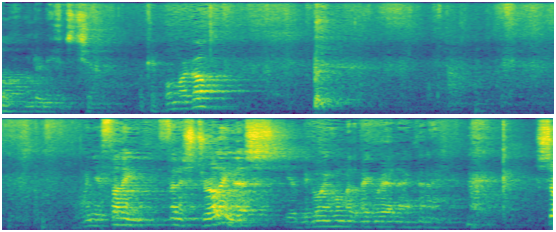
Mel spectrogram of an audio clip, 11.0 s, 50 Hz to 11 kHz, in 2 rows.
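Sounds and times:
shuffling on foam mats: 0.9s - 6.4s.

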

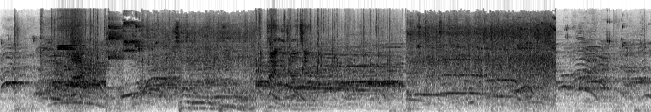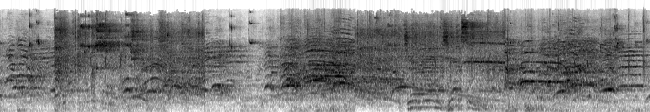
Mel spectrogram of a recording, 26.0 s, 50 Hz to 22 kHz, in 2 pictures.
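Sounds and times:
crowd noise in echoing hall: 0.0s - 26.0s
sneaker squeaks on court: 14.6s - 15.7s.

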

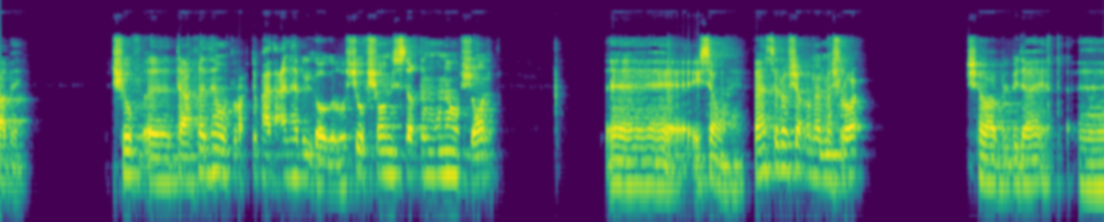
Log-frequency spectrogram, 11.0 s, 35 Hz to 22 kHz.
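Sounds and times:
man speaking: 0.0s - 0.3s, 1.2s - 5.0s, 6.1s - 8.6s, 9.7s - 11.0s
man saying aah: 10.4s - 11.0s.

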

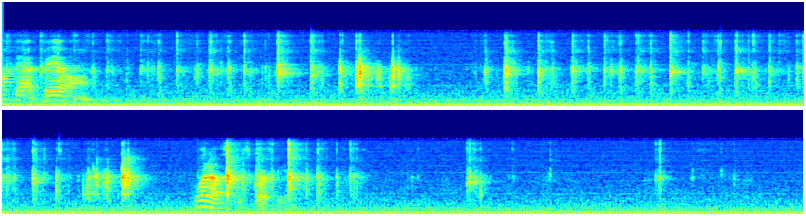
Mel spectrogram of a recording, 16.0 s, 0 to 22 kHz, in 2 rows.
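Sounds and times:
steady low hum: 0.0s - 16.0s
cards being shuffled: 0.8s - 4.1s, 4.8s - 9.4s, 10.2s - 11.7s.

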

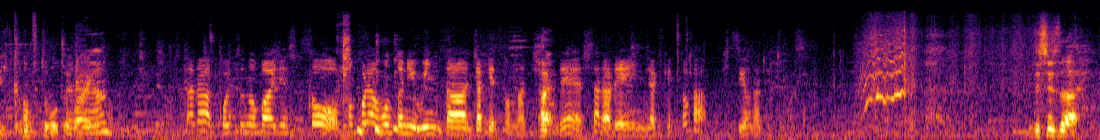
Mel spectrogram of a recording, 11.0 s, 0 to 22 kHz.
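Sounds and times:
jacket zipper zipping: 8.5s - 9.3s.

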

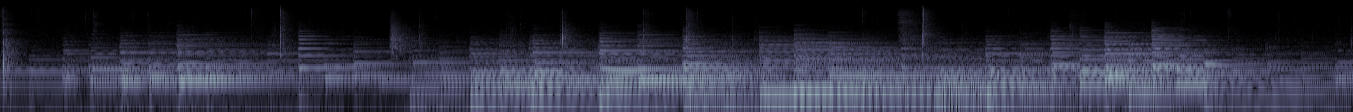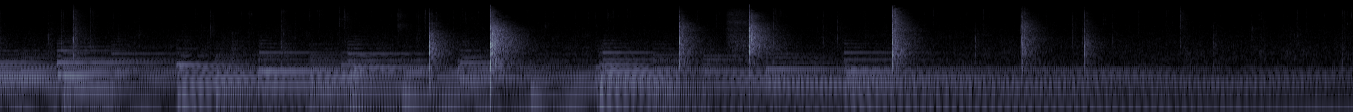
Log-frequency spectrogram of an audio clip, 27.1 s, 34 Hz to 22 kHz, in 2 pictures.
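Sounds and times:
sharp pops of fire: 0.0s - 3.2s, 3.9s - 27.0s
soft piano music: 0.0s - 27.0s
wood fire crackling: 0.0s - 27.0s.

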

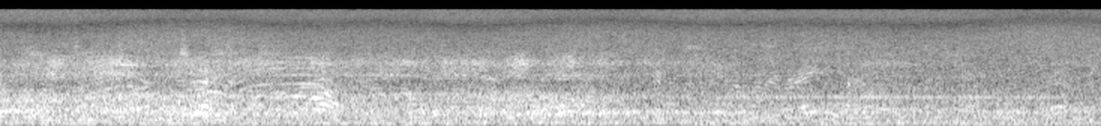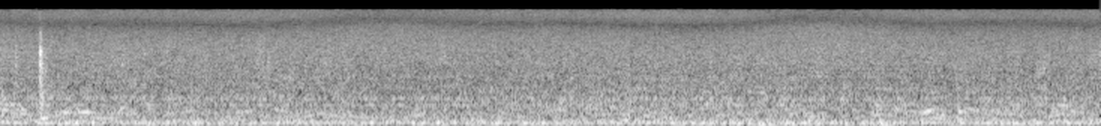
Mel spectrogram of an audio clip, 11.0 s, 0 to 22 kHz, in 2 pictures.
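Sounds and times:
low rumble of street noise: 0.0s - 11.0s.

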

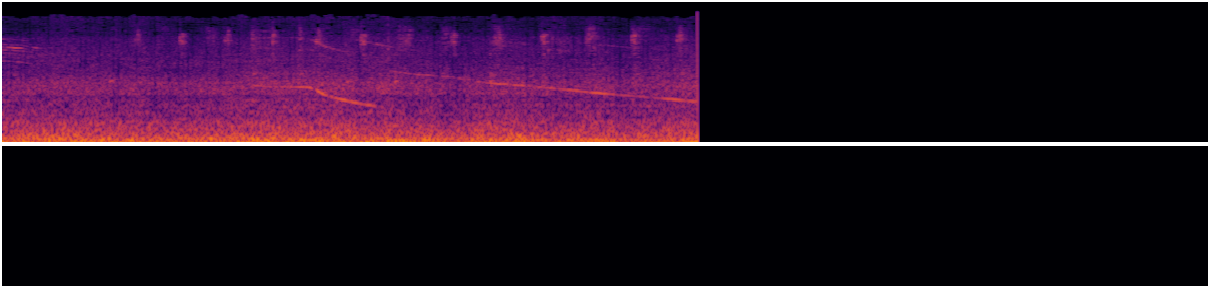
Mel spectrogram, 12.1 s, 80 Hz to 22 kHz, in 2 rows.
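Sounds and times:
road and wind noise inside car: 0.0s - 3.5s
faint high tone falling in pitch: 1.3s - 3.5s.

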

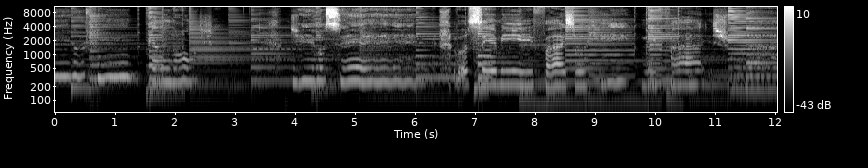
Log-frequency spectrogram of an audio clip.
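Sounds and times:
man singing: 0.0s - 2.8s, 3.6s - 12.0s
strummed acoustic guitar: 0.0s - 12.0s.

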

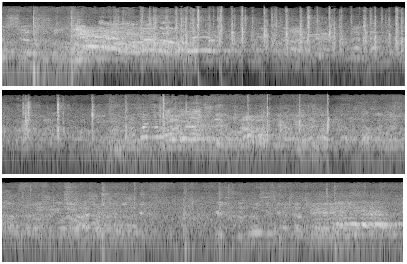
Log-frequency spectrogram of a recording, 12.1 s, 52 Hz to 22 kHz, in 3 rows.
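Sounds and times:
footballers shouting: 0.5s - 9.4s, 10.7s - 12.0s.

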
